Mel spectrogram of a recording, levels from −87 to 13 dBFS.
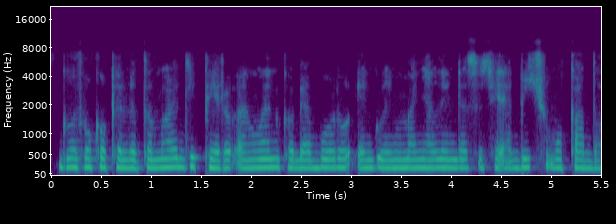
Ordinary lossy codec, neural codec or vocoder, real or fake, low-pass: Opus, 24 kbps; codec, 16 kHz, 1.1 kbps, Voila-Tokenizer; fake; 7.2 kHz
